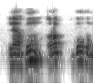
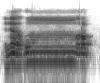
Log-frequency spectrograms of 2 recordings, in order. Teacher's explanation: Mim mati bertemu ro izhar syafawi tidak dibaca panjang.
